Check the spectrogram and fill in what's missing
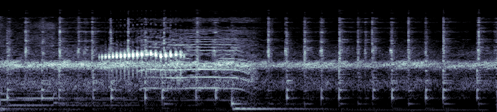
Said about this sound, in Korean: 두 번째로 하나님은 개구리를 보내셨어요.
